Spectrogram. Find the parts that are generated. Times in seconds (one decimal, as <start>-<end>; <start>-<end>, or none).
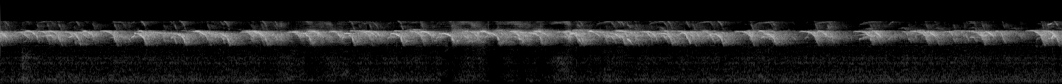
2.8-3.5; 4.4-5.7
